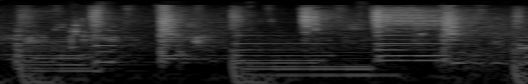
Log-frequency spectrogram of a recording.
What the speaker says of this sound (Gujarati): ડ્રાય પનીર ચીલી બનાવવાનું છે એટલે થોડુંક જ પાણી નાખવાનું છે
